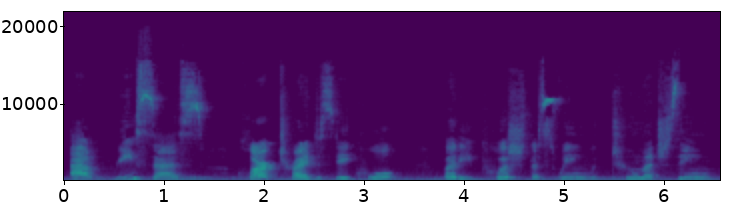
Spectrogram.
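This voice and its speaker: A woman reading a children's story aloud in an expressive, teacherly way, pausing to put questions to her listeners. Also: medium pitch, a little hiss or hum.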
